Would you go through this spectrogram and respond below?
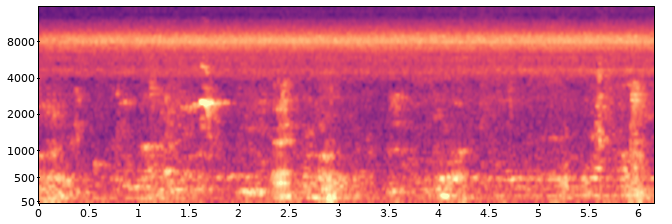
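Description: Pigs on a large pig farm grunt and snuffle faintly under a steady hiss of farm background noise, with no clear single call standing out.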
